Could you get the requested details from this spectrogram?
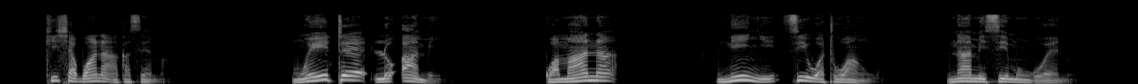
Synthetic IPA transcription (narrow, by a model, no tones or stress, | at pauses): kiʃaɓwanaakasɛma̰ | mwitɛlɔʔamḭ | kwamaːna | niɲisiwatuwaŋɡu | namisimuŋɡuwɛnu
